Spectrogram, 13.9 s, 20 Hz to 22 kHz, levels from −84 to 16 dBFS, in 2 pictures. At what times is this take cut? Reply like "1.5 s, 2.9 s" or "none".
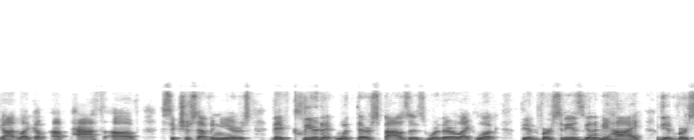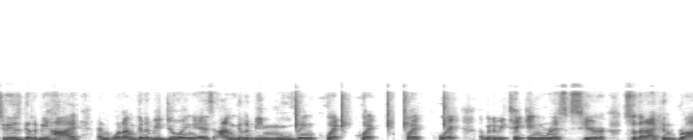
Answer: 6.6 s, 10.9 s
